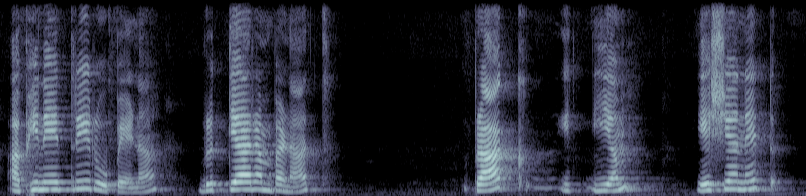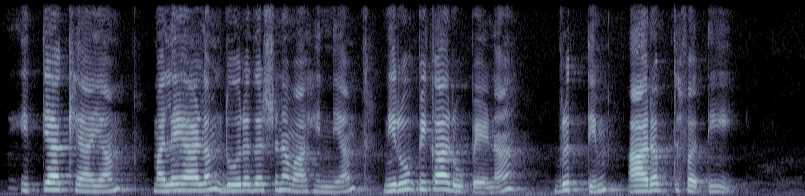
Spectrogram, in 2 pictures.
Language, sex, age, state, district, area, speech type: Sanskrit, female, 18-30, Kerala, Kasaragod, rural, read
